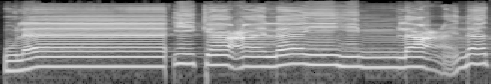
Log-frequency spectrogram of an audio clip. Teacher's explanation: Alaihim la'natullahi, huruf tu langsung sambung lompat ke huruf lam pada lafaz Allah atau lafzul jalalah. Di sini kita tahan dan tekan pada huruf lamnya karena terdapat tanda tasydid di atasnya, dan kita panjangkan 2 harokat karena alif kecil di atasnya ya.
